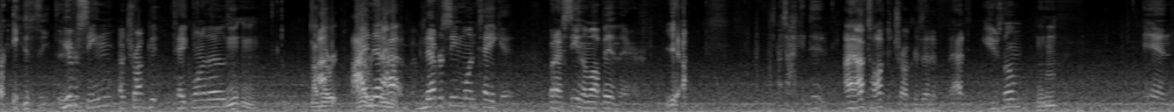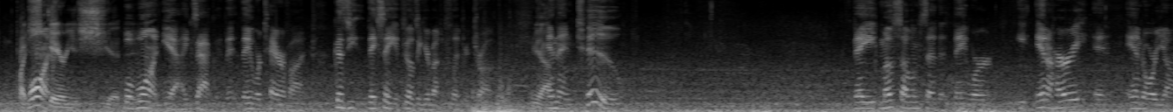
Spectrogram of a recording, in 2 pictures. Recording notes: LIVE ON THE ROAD! We had a blast doing this episode from the car on the way to the Bristol night race!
